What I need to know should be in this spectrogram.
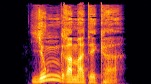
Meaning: Neogrammarian
- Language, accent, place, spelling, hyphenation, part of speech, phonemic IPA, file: German, Germany, Berlin, Junggrammatiker, Jung‧gram‧ma‧ti‧ker, noun, /ˈjʊŋɡʁaˌmatɪkɐ/, De-Junggrammatiker.ogg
